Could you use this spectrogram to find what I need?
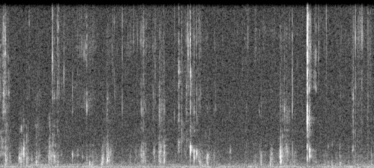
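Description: A young woman licks and sucks her fingers with wet mouth sounds close to a microphone.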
